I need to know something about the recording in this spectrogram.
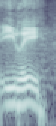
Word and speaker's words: Ely: Looks like Eli, but it's pronounced Ely.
